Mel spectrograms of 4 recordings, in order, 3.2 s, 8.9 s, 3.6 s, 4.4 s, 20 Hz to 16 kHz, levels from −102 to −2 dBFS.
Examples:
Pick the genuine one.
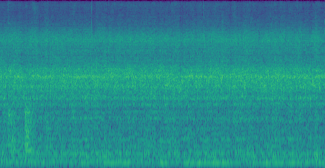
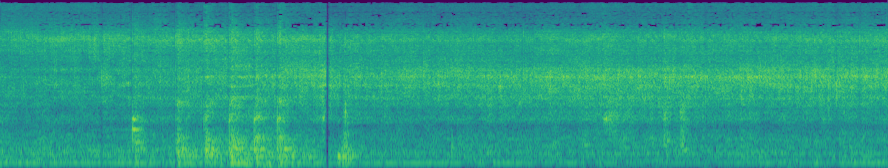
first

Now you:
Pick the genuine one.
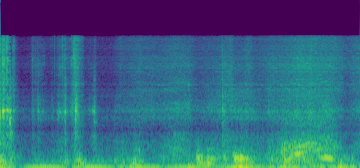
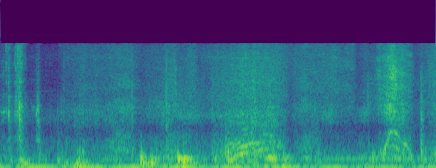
second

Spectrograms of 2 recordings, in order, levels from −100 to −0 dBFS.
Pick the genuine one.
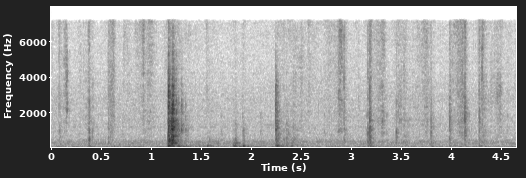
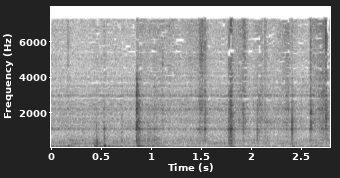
first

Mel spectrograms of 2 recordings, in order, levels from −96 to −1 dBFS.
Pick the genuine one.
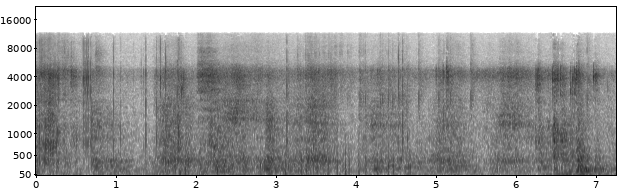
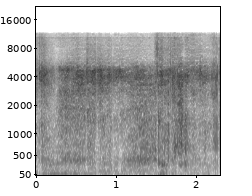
first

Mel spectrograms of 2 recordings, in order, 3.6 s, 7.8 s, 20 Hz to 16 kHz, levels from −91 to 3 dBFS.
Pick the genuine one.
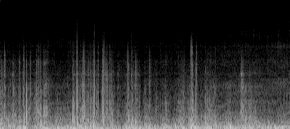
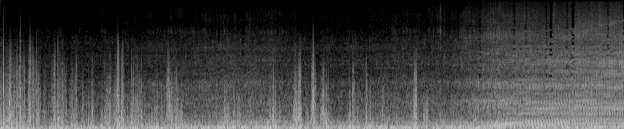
second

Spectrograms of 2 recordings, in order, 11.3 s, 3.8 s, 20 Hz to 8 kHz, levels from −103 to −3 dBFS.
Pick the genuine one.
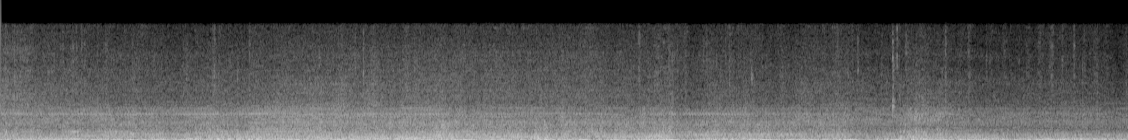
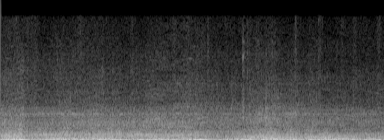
first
